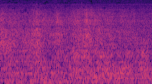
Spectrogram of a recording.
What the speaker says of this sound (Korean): 비행기 소리.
